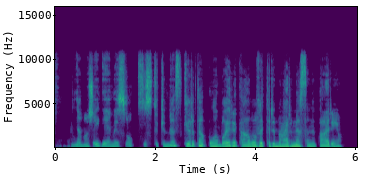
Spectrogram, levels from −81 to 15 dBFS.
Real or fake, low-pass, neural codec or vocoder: fake; 10.8 kHz; codec, 24 kHz, 1 kbps, SNAC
